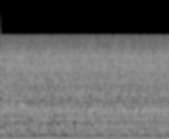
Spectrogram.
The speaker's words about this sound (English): That's the fan in the background. You want to turn the fan down to low? Making that hum sound.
